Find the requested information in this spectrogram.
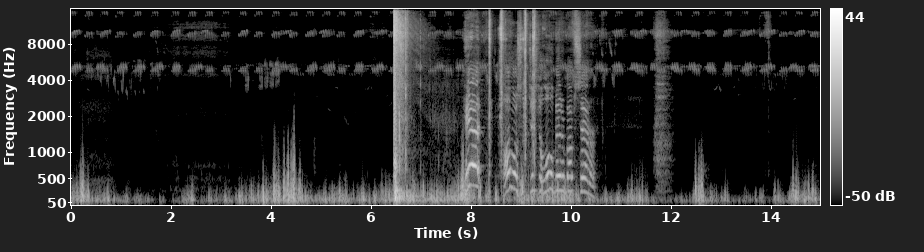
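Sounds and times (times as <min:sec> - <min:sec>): crickets chirping: 0:00.0 - 0:14.9
rifle shot: 0:06.5 - 0:09.6.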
